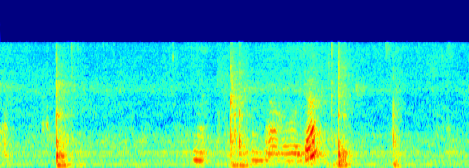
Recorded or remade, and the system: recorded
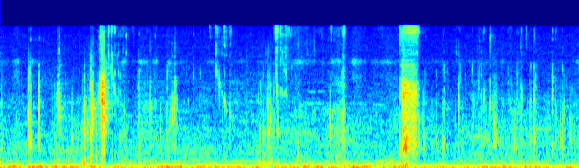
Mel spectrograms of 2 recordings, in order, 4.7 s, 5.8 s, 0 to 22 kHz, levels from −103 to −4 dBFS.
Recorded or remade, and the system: recorded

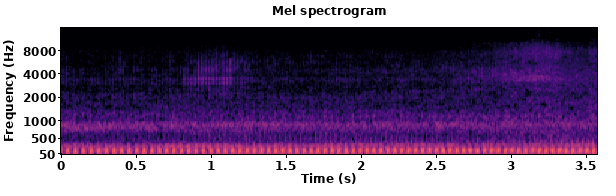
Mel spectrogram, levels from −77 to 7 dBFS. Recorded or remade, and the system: recorded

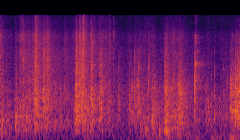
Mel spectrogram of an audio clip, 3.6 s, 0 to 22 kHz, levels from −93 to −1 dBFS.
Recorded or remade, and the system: recorded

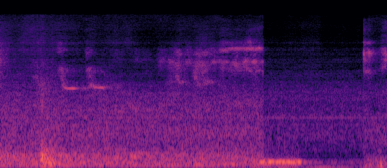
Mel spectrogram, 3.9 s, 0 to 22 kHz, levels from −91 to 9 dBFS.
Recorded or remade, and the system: remade, autoencoder, DAC-VAE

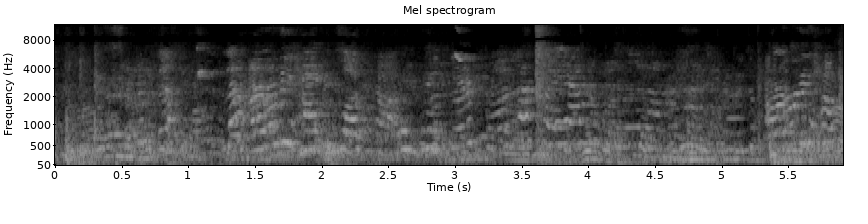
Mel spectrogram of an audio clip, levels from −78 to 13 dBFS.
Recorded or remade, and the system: recorded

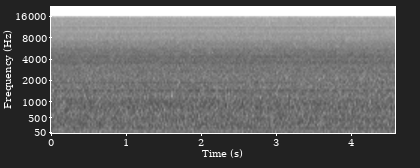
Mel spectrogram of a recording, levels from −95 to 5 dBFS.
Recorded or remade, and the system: recorded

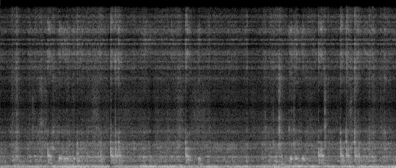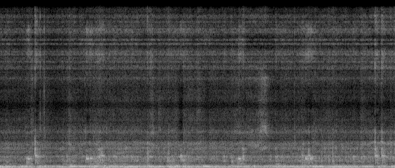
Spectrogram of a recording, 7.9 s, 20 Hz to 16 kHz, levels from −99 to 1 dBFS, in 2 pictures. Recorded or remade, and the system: remade, autoencoder, DAC-VAE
